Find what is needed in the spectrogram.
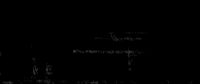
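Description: Near silence: room tone, with a faint short high tone about a second in.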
